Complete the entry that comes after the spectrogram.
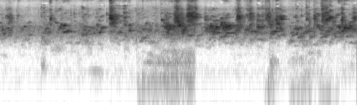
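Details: Pet budgerigars chattering in continuous high, scratchy warbles with quick chirps and squeaks, the stream brightening and growing louder after two seconds, with soft low thumps from movement underneath.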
